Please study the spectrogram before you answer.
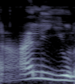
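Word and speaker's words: العلي: এখানে আলিয়ুল আইনের উচ্চারণ করতে হবে, হামজার উচ্চারণ করা যাবে না।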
